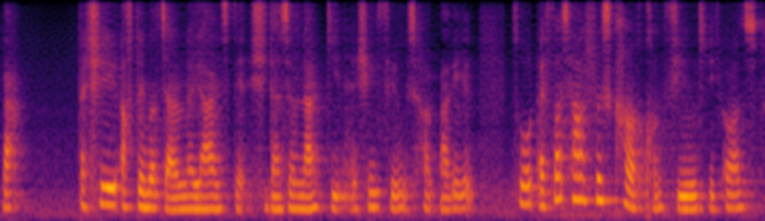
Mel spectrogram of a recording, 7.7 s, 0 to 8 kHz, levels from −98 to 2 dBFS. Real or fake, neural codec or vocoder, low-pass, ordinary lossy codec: fake; codec, 16 kHz, 0.5 kbps, FunCodec, trained on Chinese and English, 25 frames a second; none; none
